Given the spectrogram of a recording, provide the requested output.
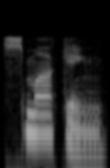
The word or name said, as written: smocking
